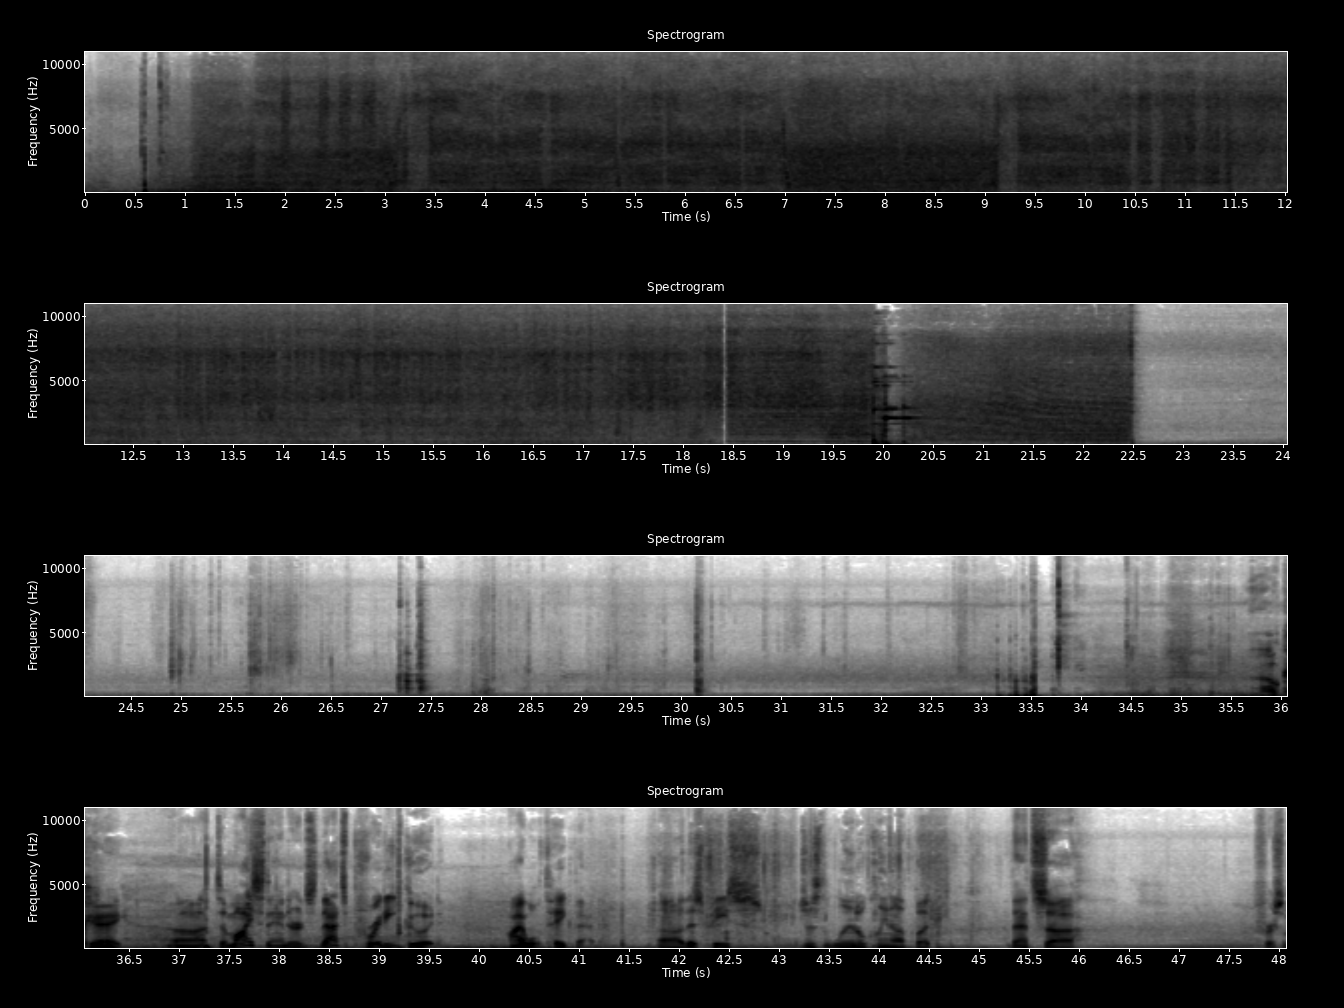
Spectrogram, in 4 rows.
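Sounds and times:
cutting torch hissing: 0.0s - 24.1s, 41.7s - 44.7s.

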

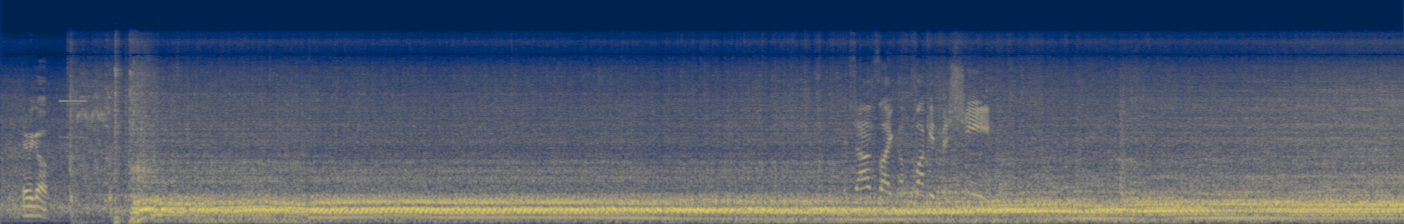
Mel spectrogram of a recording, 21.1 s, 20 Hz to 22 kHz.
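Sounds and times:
engine starting and high idling: 0.9s - 4.0s.

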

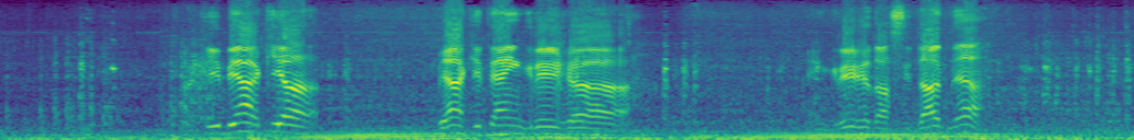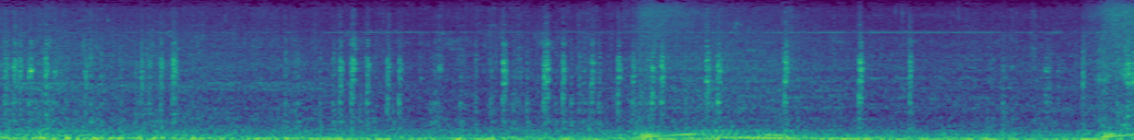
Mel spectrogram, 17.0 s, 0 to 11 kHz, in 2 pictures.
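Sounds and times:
car engine and road rumble: 0.0s - 17.0s
small rattles and knocks: 7.5s - 16.8s.

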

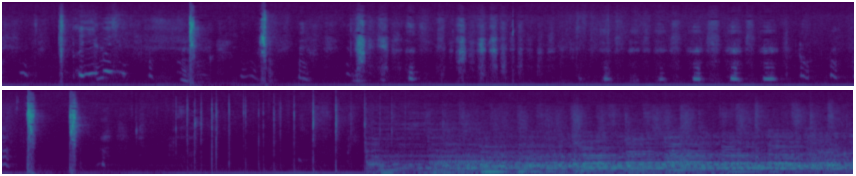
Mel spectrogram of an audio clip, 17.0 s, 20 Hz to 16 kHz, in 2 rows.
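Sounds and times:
rapid panting breaths: 1.4s - 8.0s
orchestral music with timpani: 12.2s - 17.0s.

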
